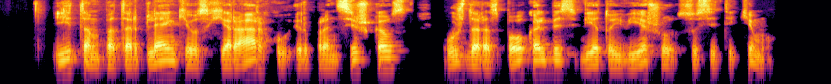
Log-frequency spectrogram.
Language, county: Lithuanian, Marijampolė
